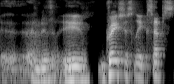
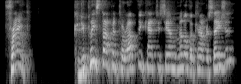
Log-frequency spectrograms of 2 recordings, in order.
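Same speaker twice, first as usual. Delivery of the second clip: high, fast, mock-irritated snap; annoyed brush-off; 7 semitones higher, faster than usual. Young man showing off to his girl, mock-annoyed at Frank. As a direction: shoo him off like a pest, quick and high.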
